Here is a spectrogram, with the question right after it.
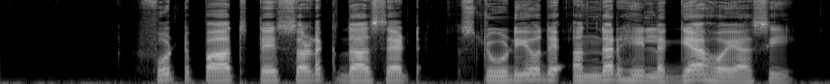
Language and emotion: Punjabi, neutral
